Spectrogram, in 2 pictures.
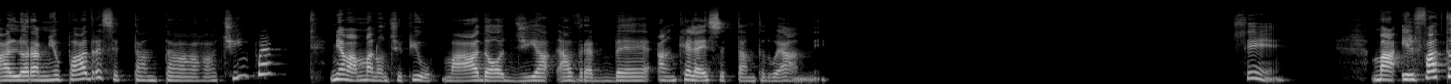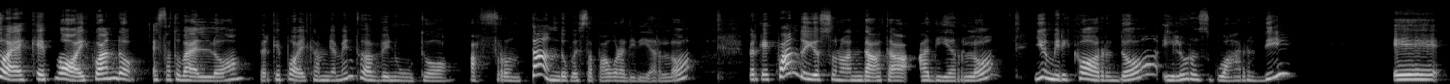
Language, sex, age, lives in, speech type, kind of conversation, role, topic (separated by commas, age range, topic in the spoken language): Italian, female, 40-44, Italy, conversation, unstructured, none, Che cosa hai imparato dalle tue difficoltà più grandi?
